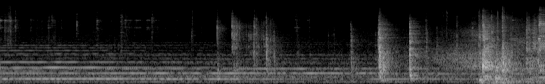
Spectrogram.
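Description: Keys drawn from a handbag and a door being unlocked: a few sharp metallic clicks and rattles come near the end over a steady low tonal hum.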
